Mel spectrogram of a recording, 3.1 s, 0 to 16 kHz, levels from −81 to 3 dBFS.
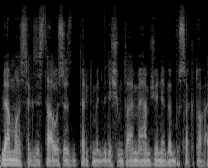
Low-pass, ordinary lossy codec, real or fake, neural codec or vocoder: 14.4 kHz; AAC, 48 kbps; fake; vocoder, 44.1 kHz, 128 mel bands, Pupu-Vocoder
